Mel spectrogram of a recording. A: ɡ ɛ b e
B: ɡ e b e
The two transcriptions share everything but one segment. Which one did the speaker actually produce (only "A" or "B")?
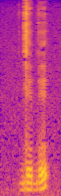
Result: B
